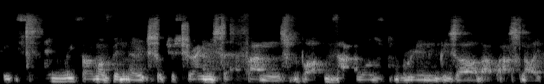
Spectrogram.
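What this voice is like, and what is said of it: Birmingham accent. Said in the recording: “as you can probably tell by my accent, I'm not native to Sheffield. I'm from Birmingham”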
